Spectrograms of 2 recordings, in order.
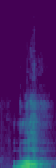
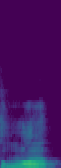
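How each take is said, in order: First: The word ends with an audible guttural h. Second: The word ends on the vowel, no h. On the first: "you pronounce the Hey in some way with a more of a maybe a guttural sound" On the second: "it's just La... you're not pronouncing the Hey"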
